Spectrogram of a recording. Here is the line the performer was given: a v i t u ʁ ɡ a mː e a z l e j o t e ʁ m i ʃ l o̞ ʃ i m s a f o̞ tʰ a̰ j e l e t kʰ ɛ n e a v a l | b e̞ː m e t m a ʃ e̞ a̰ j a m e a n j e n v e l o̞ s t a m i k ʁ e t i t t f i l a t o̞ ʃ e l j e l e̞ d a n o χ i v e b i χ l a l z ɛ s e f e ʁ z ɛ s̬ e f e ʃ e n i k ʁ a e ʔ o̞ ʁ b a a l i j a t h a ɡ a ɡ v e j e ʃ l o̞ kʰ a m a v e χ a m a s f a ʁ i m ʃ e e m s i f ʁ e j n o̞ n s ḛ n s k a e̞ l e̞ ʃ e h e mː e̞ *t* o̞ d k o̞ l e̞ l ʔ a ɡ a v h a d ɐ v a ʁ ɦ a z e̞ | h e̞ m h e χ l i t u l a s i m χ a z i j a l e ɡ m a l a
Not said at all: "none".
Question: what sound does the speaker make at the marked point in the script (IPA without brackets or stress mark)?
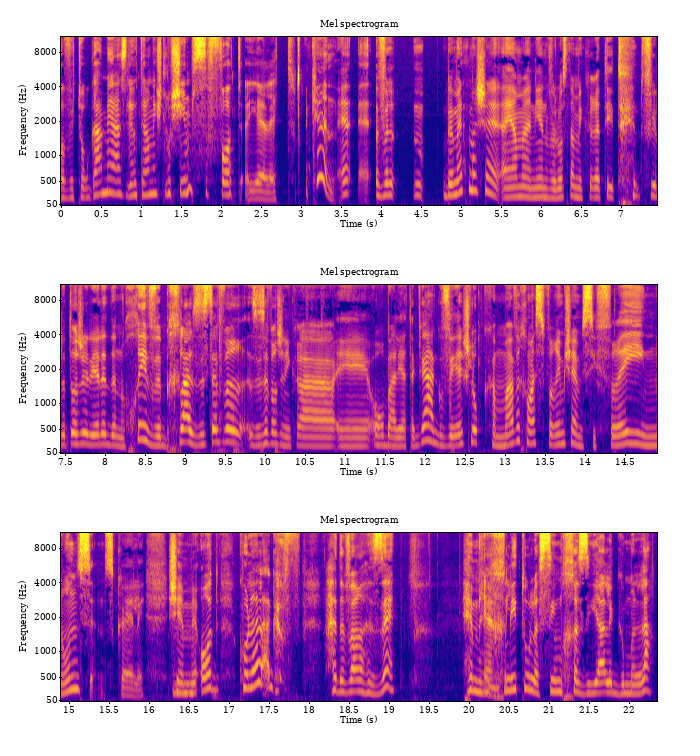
ʔ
